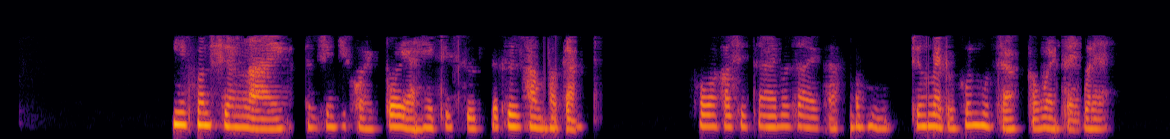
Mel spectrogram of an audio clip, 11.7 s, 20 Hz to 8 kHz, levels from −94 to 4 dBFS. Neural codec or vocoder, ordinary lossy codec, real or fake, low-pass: codec, 32 kHz, 1.9 kbps, SNAC; AAC, 16 kbps; fake; 7.2 kHz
